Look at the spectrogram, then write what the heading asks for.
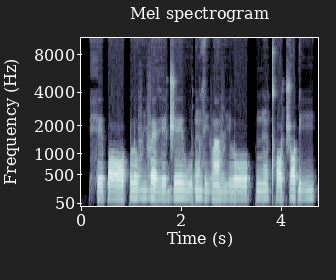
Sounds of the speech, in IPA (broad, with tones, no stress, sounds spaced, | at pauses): h e˨ p ɔ˨ | l ʊ˦ v i˦ v ɛ˦˨ ɣ e˨ d͡ʒ eː˦ β u˨ ɗ ũ˦ z i˨ β ã˨ v i˨ l o˦ | ɲ ũ˨ tʰ ɔ˨ t͡ʃ ɔ˦ ɗ i˨˦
